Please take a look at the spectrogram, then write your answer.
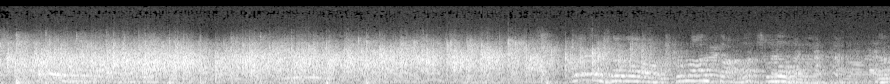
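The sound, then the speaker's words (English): An audience at a meeting claps steadily for two brothers who have come up to give a quick testimony, a loud dense patter of many hands that gradually thins out as voices rise and begin talking over the last few seconds. “Give them a clap.”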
